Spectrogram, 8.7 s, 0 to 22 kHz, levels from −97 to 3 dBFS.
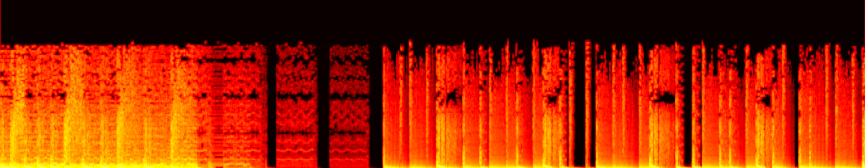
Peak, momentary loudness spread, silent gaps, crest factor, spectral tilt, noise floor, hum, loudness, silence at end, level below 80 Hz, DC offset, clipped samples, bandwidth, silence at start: -2 dBFS; 9 LU; none; 16 dB; -4.5 dB/octave; -55 dBFS; none; -19 LUFS; 0 s; -22 dBFS; under 0.1%; under 0.1%; 16.5 kHz; 0 s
